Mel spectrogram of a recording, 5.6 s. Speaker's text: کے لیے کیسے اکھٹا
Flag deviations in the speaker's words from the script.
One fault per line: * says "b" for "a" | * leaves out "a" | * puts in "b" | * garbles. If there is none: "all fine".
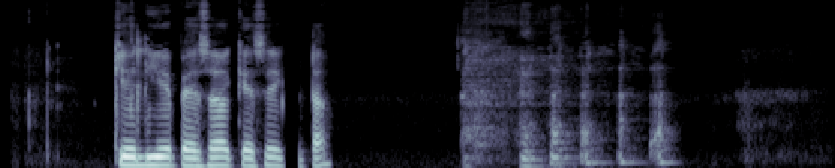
* puts in "پیسہ"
